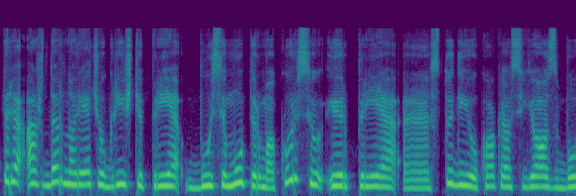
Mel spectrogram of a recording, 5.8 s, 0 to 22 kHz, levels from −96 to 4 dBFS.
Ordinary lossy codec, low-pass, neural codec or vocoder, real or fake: Opus, 16 kbps; 10.8 kHz; none; real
